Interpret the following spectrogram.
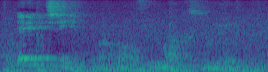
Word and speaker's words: èjì: Èjì. A, G. Let's see, go for that. èjì, èjì. Now, ọ̀kan, how many syllable?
